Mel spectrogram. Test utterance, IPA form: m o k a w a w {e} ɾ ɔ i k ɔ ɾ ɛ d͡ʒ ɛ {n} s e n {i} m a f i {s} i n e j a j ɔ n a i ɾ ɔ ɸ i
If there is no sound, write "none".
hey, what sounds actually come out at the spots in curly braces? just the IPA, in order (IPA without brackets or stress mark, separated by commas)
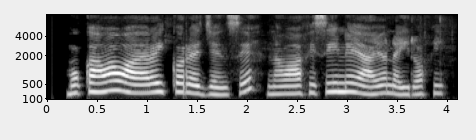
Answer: a, n, a, s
